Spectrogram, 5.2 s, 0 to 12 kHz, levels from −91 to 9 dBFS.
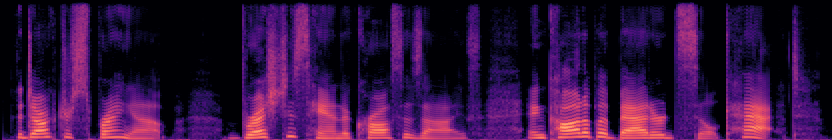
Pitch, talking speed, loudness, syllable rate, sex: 235 Hz, 195 wpm, -19 LUFS, 5.1 syllables/s, female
